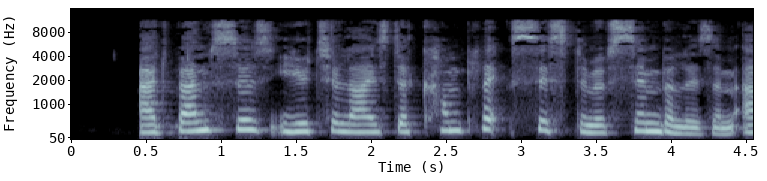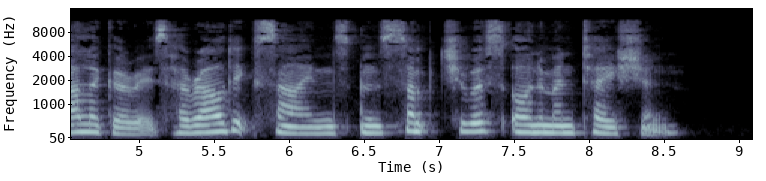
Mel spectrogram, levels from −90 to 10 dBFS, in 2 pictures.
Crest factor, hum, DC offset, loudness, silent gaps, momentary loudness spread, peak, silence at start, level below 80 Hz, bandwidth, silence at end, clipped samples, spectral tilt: 18 dB; none; under 0.1%; -19 LUFS; none; 6 LU; -2 dBFS; 0.45 s; -66 dBFS; 11.5 kHz; 0.5 s; under 0.1%; -4 dB/octave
